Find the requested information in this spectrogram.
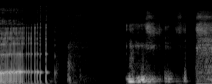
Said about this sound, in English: The burp was perfectly timed for after that.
